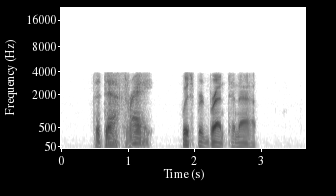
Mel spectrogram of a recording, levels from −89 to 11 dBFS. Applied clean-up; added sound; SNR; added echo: none; none; none; none.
